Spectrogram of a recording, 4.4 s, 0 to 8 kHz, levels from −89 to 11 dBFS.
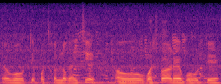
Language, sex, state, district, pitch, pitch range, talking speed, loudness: Odia, male, Odisha, Sambalpur, 130 Hz, 125-130 Hz, 120 wpm, -15 LUFS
